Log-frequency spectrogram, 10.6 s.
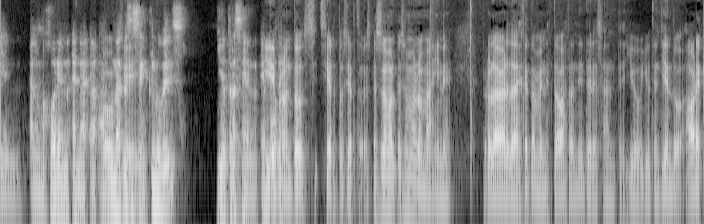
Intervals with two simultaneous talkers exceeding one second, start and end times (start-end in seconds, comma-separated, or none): none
